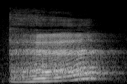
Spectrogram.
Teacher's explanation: Tone number 3 is the falling rising tone.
